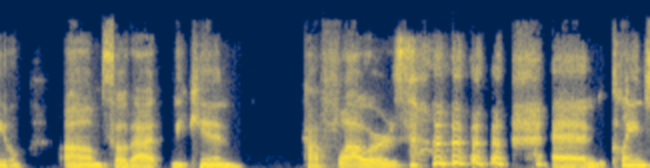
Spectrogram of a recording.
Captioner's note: laughs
